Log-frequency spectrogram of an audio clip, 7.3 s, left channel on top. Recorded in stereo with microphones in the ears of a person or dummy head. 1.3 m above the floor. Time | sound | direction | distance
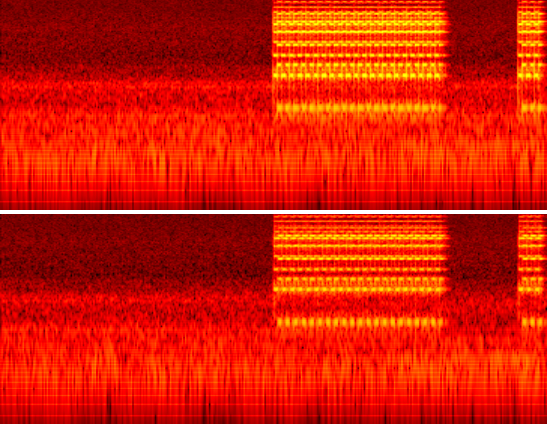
3.6 | a ringtone | 55° left (ahead or behind) | 0.7 m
